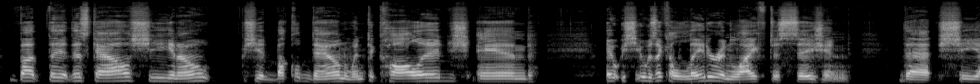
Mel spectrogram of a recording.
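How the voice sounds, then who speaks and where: A middle-aged American man tells a rambling personal story in a casual, folksy way. His delivery is halting and conversational, at an ordinary male pitch. The sound is dry, with very little room in it. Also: a bit bright, no room sound, low-quality recording. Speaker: host of a storytime vlog.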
